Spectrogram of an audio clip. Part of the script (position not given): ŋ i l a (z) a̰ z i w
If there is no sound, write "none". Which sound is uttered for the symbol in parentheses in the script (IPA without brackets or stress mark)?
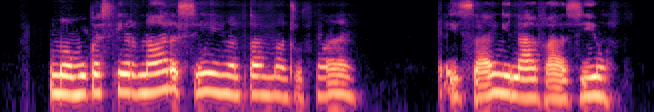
v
